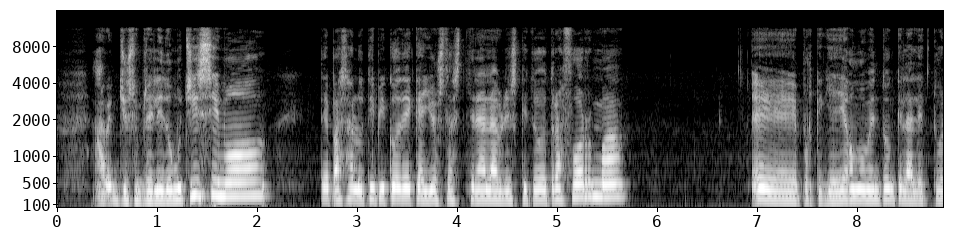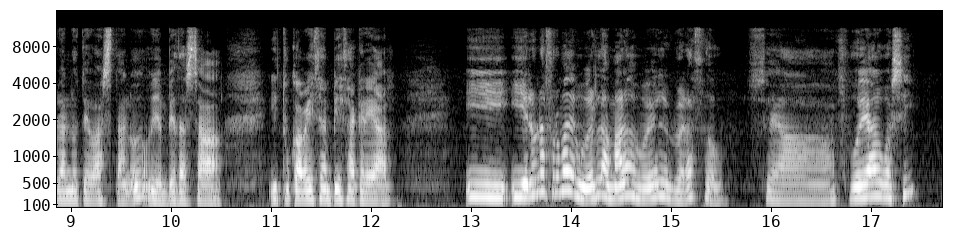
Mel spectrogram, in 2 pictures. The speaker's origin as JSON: {"language": "Spanish", "town": "Aldaia", "region": "Valencian Community", "country": "Spain", "tie": "born there", "said": "soy valenciana, nací en Aldaya, ahora vivo en Paiporta, 48 años, arquitecta, soy madre, tengo dos hijos"}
